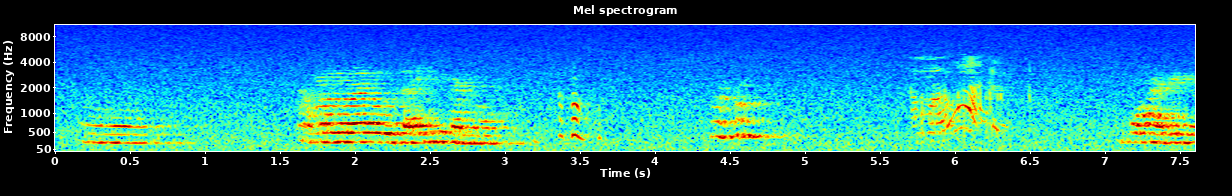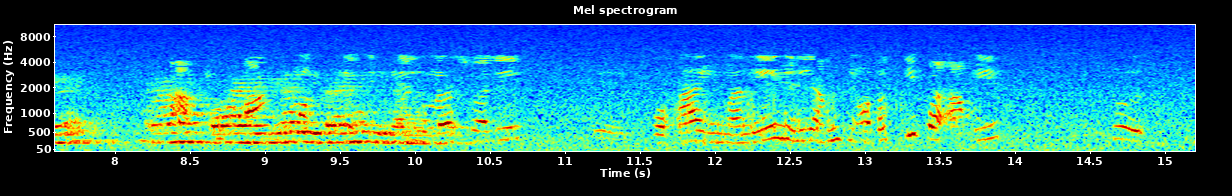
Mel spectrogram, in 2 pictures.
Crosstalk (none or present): present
